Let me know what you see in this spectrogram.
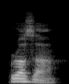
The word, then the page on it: rozzer: Australian English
